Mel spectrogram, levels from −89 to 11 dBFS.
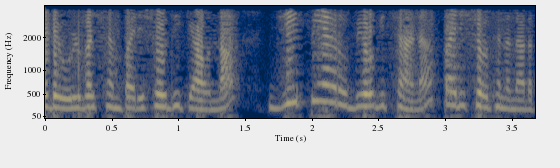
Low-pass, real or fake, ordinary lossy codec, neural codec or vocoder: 3.6 kHz; real; none; none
